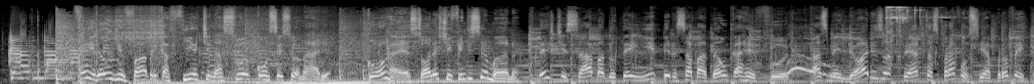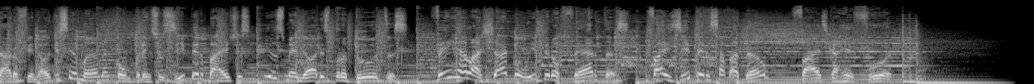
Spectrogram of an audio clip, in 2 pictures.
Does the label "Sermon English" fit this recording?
No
